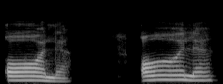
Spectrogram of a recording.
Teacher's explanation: قاف کیونکہ موٹا ہے اور موٹے حرف کے ساتھ کا الف ہمیشہ موٹا پڑا جاتا ہے تو لہٰذا اس کا الف بھی موٹا ہوگا.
